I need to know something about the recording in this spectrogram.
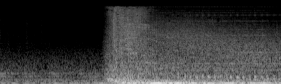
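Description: A loud explosion bursts and rumbles.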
